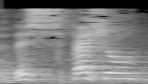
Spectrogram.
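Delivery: ordinary talk, nothing marked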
